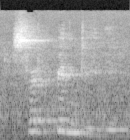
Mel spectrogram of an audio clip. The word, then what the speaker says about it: serpentini: Serpentini.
